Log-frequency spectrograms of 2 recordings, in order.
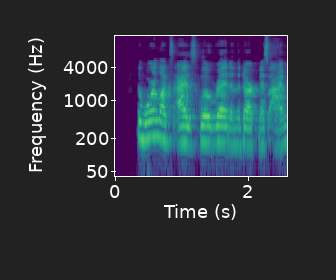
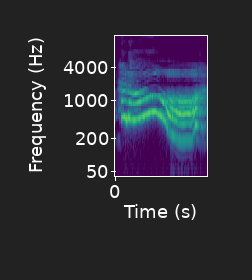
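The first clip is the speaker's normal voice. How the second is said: high called hello; calling out. Acted. The player calls out to the warlock, high and drawn. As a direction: call across to the campfire.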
